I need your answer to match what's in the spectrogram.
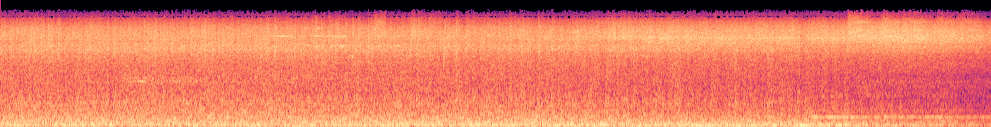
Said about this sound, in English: Express train. The next stop is New Lots Avenue.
